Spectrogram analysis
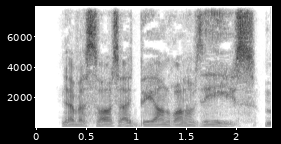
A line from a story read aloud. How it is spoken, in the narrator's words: muttered old Darby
